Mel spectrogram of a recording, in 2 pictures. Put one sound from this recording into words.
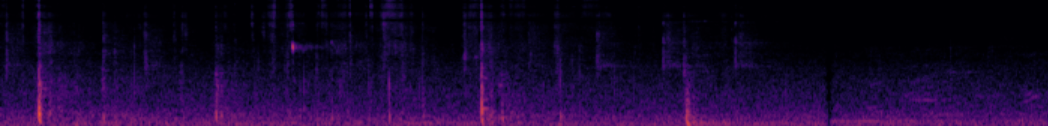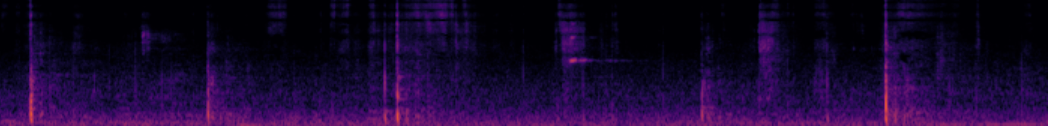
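Tennis rackets strike a ball in a steady rally, with sharp pops back and forth.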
